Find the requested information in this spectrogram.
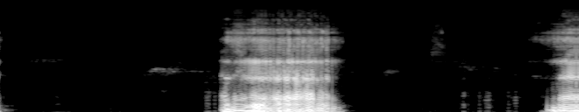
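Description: A loud, rough, rattling snore lasting over a second, followed by silence and the start of another; a cartoon snoring sound effect.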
